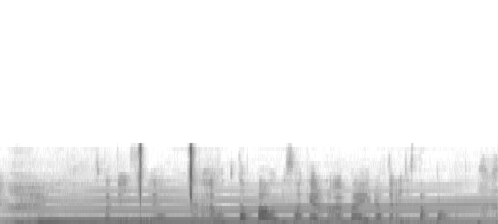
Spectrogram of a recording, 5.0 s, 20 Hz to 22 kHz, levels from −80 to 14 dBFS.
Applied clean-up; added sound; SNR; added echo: none; Wind instrument, woodwind instrument + Fire; 3 dB; none.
